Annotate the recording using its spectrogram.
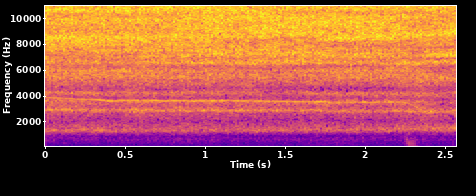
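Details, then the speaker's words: Dental diamond bur on a high-speed handpiece with plenty of water, adjusting the bite on cemented Empress porcelain restorations: a steady, high-pitched drill whine with water spray hiss. "pressure lots of water these zerat diamonds do a great job it's just so gentle on the Force One these are Empress Restorations and this diamond is being very gentle not generating a lot of heat or micr fractures"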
